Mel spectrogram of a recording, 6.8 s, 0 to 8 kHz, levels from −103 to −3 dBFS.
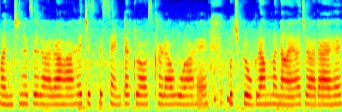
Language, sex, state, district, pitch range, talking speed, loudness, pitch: Hindi, female, Chhattisgarh, Bilaspur, 225-240 Hz, 140 wpm, -17 LUFS, 230 Hz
